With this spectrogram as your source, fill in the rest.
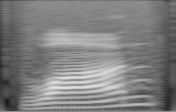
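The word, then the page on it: wan: wan2; tone 2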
